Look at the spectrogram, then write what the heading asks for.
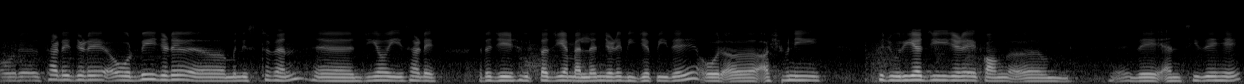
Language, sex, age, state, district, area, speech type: Dogri, female, 30-45, Jammu and Kashmir, Jammu, urban, spontaneous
